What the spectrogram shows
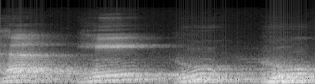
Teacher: ucapkan dari makhraj aqsal halqi, tenggorokan paling bawah, suaranya gemar, ya.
